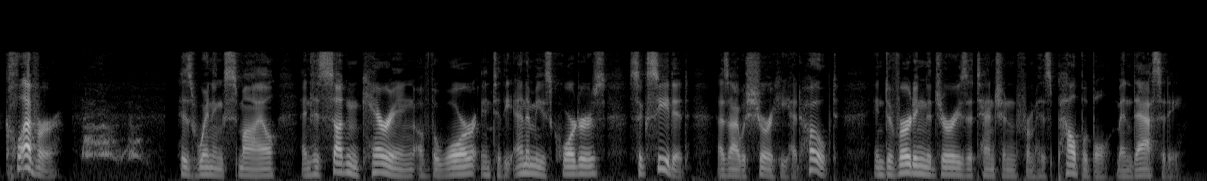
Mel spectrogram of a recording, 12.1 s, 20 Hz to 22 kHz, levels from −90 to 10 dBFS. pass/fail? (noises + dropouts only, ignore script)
fail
